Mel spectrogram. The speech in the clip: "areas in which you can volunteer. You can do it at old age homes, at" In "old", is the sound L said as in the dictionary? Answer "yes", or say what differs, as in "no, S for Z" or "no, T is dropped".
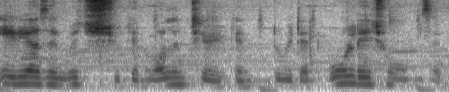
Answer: yes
